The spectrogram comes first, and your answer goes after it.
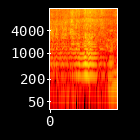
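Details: Honey bees buzzing inside a hive as a virgin queen, newly born from a natural swarm, begins laying eggs; Yongin Baegam, Korea, 20 April, recorded on a Galaxy Note 10. Steady low droning hum with layered overtones, swelling briefly mid-clip, then a deeper hum.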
